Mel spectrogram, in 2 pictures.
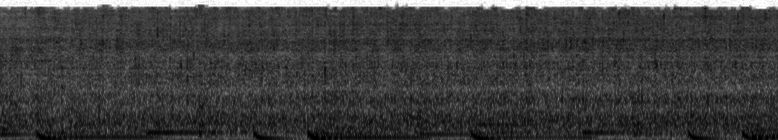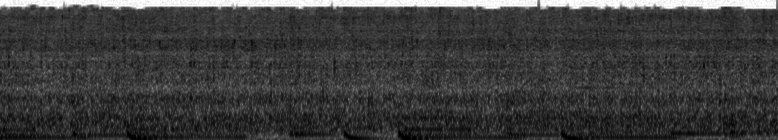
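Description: Chopped tomatoes cooking in oil in a non-stick pan, sizzling steadily while white vinegar is poured in. Soft background music with a regular low beat plays underneath.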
